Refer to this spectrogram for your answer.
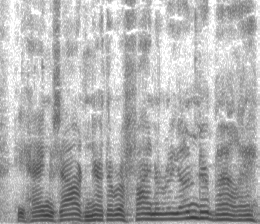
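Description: Putting on a character voice, a man talks high for a male voice at a fairly quick pace. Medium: video game. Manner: excitable, twitchy.

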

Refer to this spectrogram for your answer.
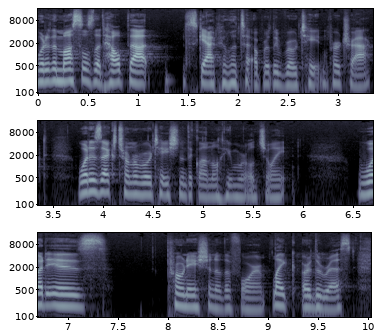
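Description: A woman with an unremarkable speaking voice talks at a fairly quick pace, her pitch fairly low and her intonation fairly even, against a quiet background. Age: 40s. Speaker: yoga and movement educator; movement educator. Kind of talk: casual interview. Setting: in person at her home. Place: gym. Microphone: handheld.

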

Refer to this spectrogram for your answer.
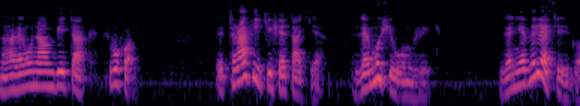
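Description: A woman with vocal fry speaks fairly slowly, leaving long, frequent pauses. Her pitch swings very widely. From Mazovia-Lesser Poland borderland, Poland. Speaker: village folk singer and storyteller. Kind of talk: folk tale telling.

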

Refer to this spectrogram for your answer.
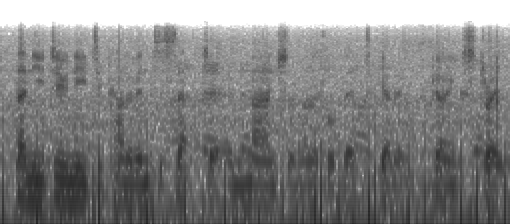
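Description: This man's voice comes through loud background noise. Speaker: presenter. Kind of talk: lecture. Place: open country. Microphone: camera far.

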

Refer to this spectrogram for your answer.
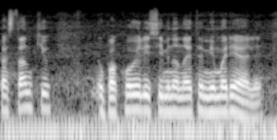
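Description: A man's voice has a dry sound with no echo and light background noise behind it. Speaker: interviewee. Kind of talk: interview answer. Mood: solemn, respectful. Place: street. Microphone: handheld.

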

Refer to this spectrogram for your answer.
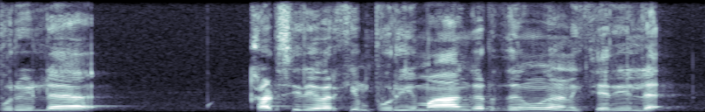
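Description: This man has a fairly high pitch. He speaks in a flat monotone. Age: 40s. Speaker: musician; speaker. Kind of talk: speech. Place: hall. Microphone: podium.

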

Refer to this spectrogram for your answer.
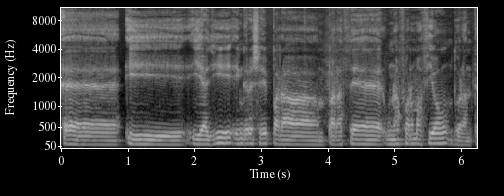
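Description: This man has a fairly low pitch and a dark, mellow tone. His intonation stays fairly even. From Andalusia, Granada province; Andalusia. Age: 70s. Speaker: retired electrician; interview guest. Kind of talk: interview. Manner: halting. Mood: calm reminiscing. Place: studio.

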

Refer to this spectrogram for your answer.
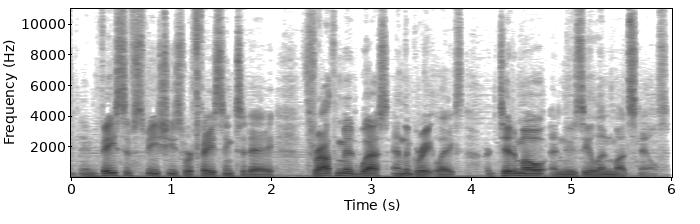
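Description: The recording is dry, without any echo. A man talks at a moderate pace. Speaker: fly fishing host. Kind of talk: educational presenting to camera. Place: waterside. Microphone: lapel.

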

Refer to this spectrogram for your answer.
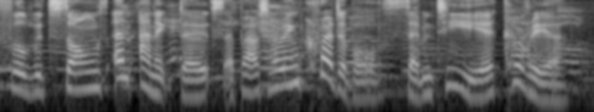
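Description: A woman speaks at a moderate pace, her pitch swinging very widely. Music plays in the background. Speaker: TV news reporter. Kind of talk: TV news report.

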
